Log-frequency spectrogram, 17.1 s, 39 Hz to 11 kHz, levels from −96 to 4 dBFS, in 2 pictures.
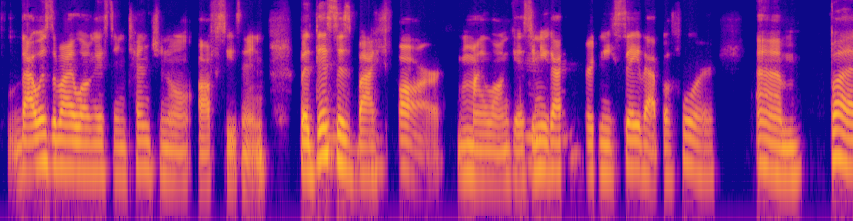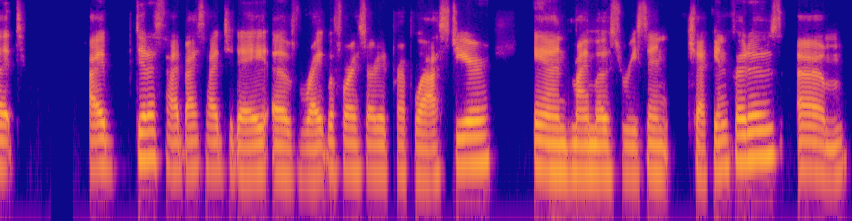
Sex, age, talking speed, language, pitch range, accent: female, 20-39, 160 wpm, English, 135-160 Hz, American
